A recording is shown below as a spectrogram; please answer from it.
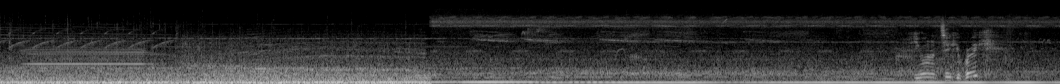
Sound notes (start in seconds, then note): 4.3 birds squawking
